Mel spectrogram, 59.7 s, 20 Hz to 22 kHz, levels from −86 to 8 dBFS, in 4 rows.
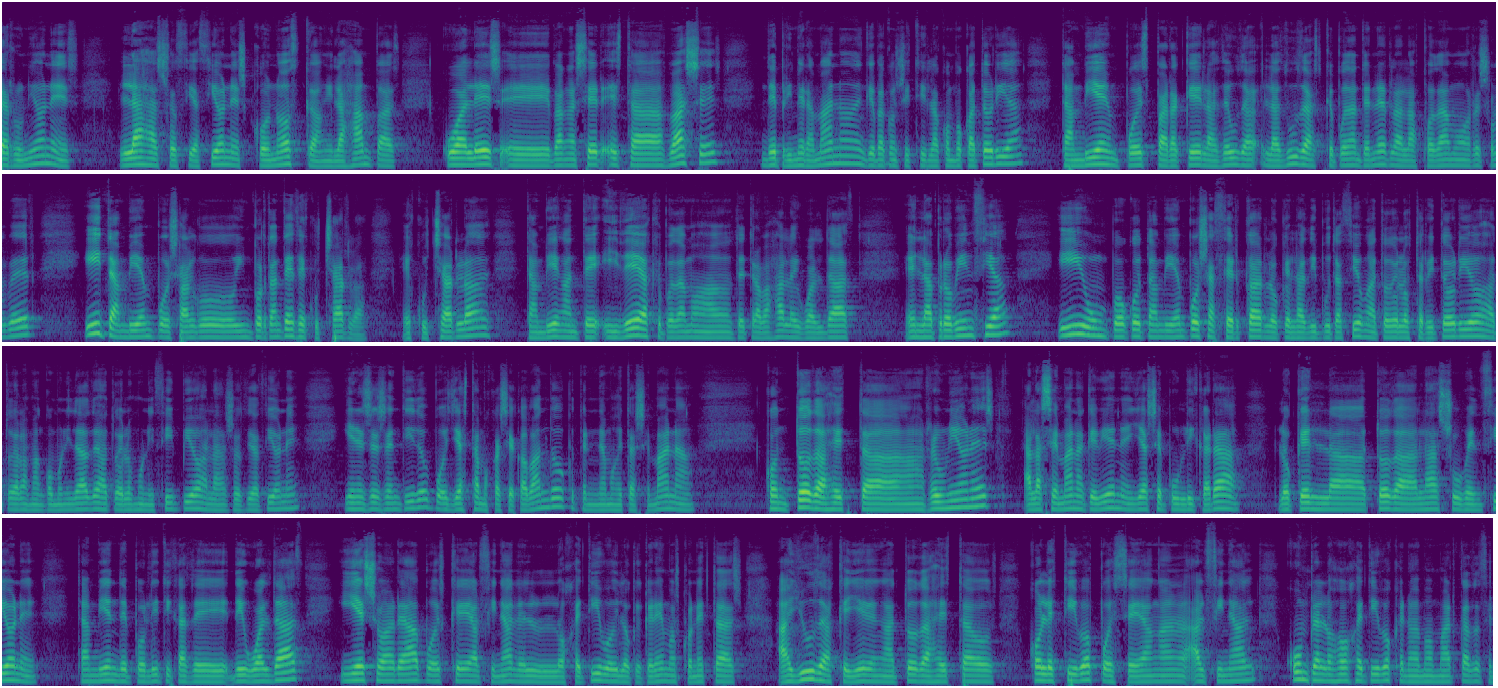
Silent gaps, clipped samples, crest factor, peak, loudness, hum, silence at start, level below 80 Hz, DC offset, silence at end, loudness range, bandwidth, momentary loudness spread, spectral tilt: none; under 0.1%; 22 dB; -2 dBFS; -24 LUFS; none; 0 s; -58 dBFS; under 0.1%; 0 s; 5 LU; 16 kHz; 9 LU; -5 dB/octave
